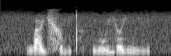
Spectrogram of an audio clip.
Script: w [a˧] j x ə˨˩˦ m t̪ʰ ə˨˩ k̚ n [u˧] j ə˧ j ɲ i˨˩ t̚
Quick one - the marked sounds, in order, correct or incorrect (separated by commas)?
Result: incorrect, incorrect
